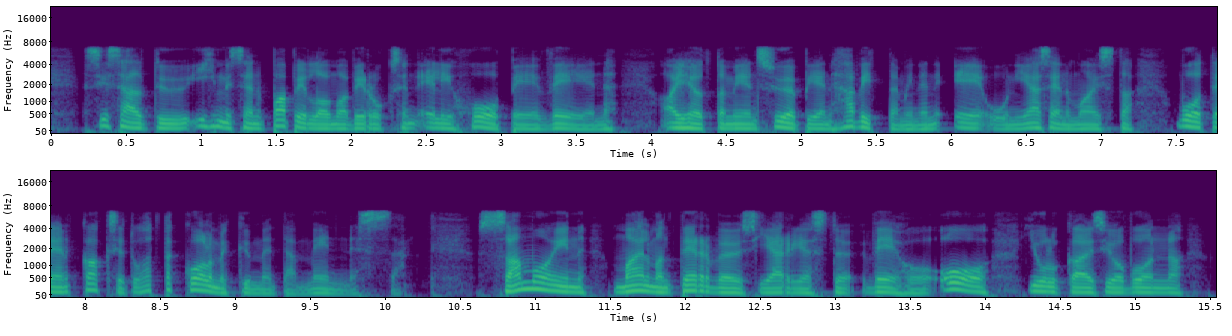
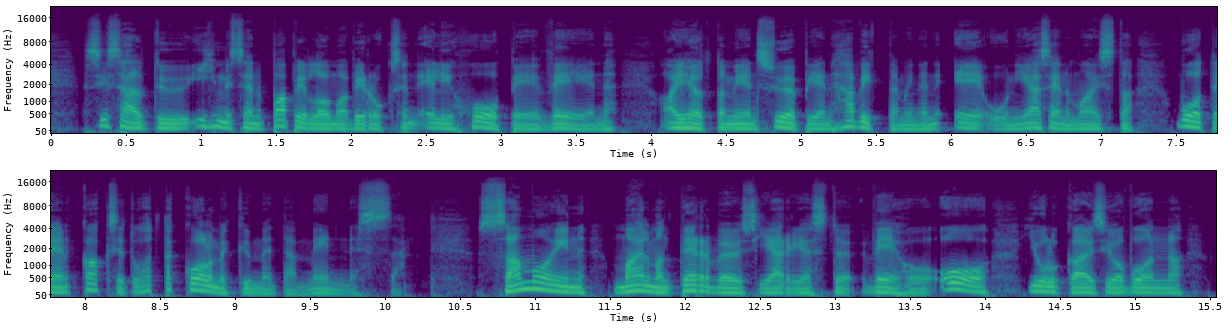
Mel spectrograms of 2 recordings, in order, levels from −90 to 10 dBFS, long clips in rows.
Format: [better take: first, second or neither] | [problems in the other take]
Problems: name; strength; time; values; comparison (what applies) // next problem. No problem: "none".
second | garbled, watery; slightly; nothing above 6.5 kHz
